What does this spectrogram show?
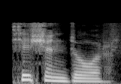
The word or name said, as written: Tischendorf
